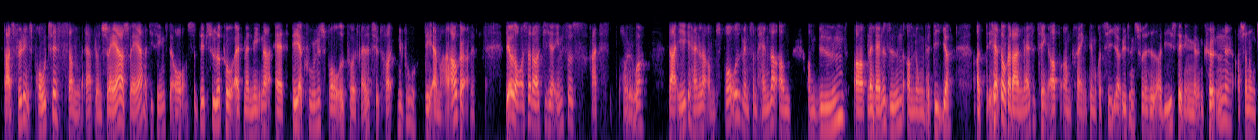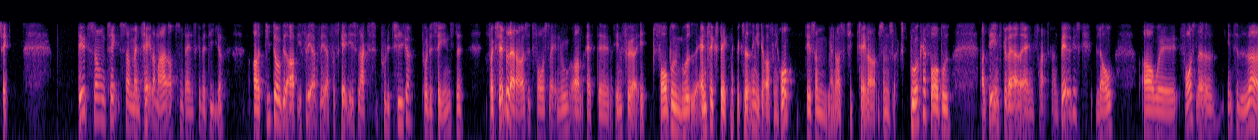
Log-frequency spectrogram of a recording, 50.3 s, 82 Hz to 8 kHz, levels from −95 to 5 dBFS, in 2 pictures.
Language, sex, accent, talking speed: Danish, male, native, 185 wpm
